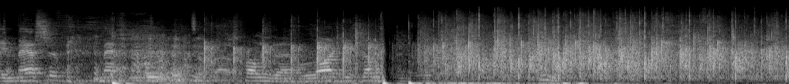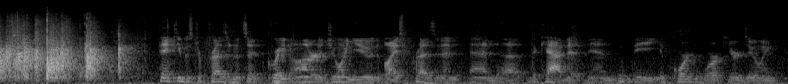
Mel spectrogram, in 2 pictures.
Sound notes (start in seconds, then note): 8.0 applause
